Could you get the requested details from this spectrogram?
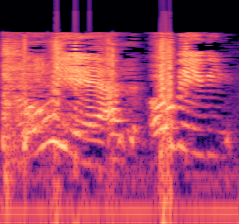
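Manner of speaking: loud, hammed-up ecstasy; exaggerated, playful love-scene shouting; mock passionate cries. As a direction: belt out fake moans of delight. Mock moaning about the guys.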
